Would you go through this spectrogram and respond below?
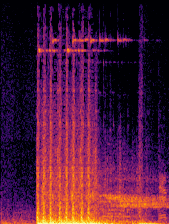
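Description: A burst of rapid gunfire from a soldier's shot in XCOM: Enemy Unknown, a loud string of close cracks lasting about a second, trailing into a sustained ringing tone.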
